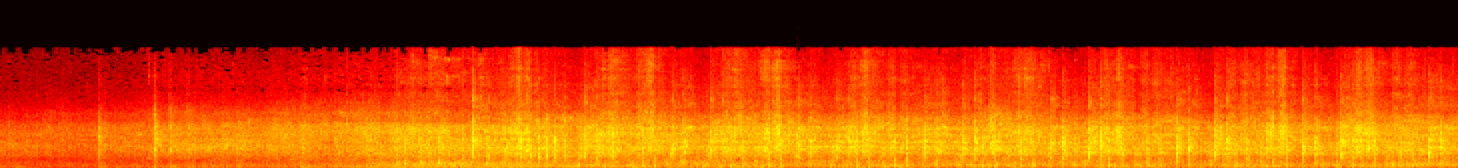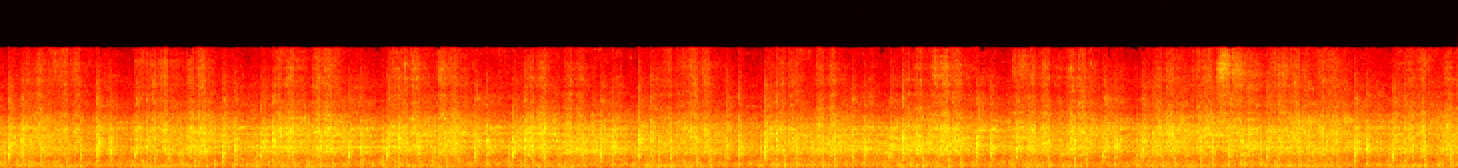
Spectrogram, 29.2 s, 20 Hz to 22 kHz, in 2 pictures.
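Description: A JR Freight train hauled by an EF210 electric locomotive passes close by. The noise builds over the first few seconds as the locomotive comes past, then a long string of container flat wagons rolls by with steady wheel clatter over the rail joints.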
